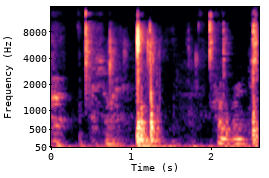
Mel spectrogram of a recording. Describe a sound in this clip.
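Dice clatter into a tray.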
